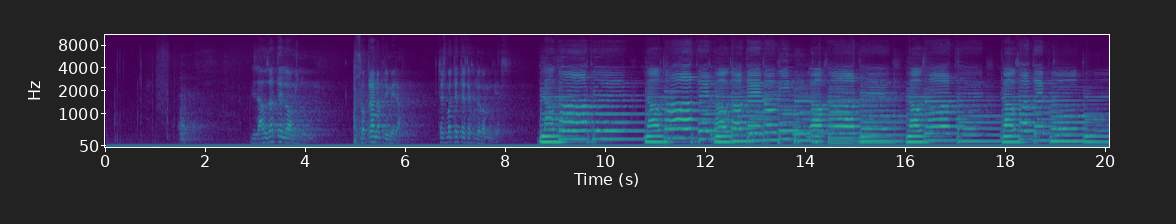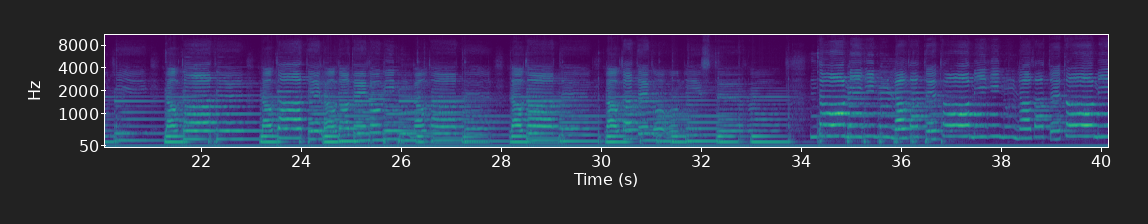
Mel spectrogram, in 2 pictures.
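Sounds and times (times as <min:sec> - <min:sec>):
soprano singing: 0:08.7 - 0:40.1.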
